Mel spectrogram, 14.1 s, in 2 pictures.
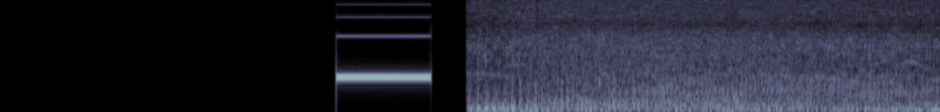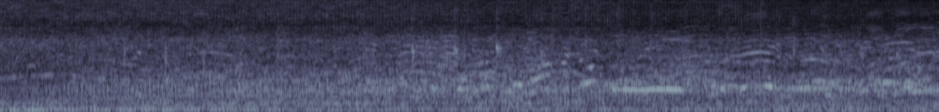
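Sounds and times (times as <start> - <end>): short electronic beep: 2.5 - 3.3
racing boat engines passing: 3.5 - 14.0.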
